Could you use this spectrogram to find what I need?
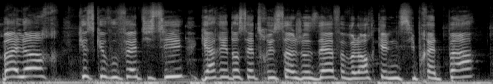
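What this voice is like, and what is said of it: Put-on Belgian French accent. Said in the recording (French): “un accent belge... tous mes policiers, dans ma tête et dans ma vie, ils ont un accent belge”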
